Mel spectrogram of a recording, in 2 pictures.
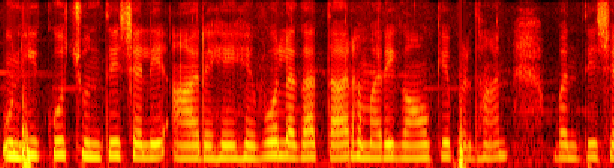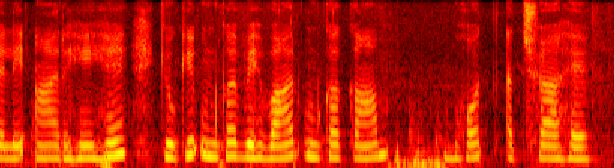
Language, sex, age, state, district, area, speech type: Urdu, female, 18-30, Uttar Pradesh, Mirzapur, rural, spontaneous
